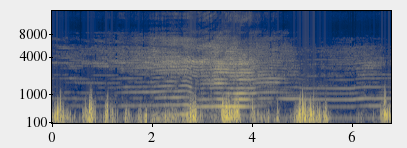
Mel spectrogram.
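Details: Mk-V RC biplane after rebuild, in flight: brushless motor whine surging and dropping in rough uneven pulses like a nitro engine; failing brushless motor.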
